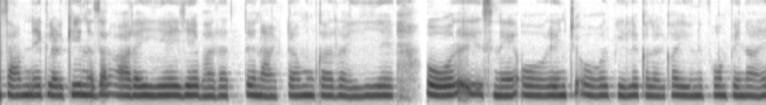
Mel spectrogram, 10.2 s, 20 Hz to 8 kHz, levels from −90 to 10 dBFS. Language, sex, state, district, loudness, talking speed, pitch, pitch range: Hindi, female, Maharashtra, Pune, -23 LUFS, 135 wpm, 220 Hz, 215-225 Hz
